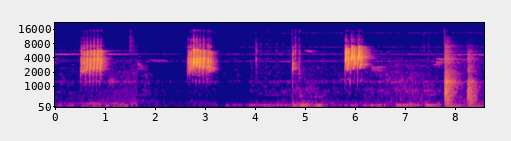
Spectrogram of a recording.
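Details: A Flamboyan chattering as a lure to provoke other Flamboyans to respond. Three scratchy, buzzing bursts come roughly two to three seconds apart, followed by a few sharp clicks near the end.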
